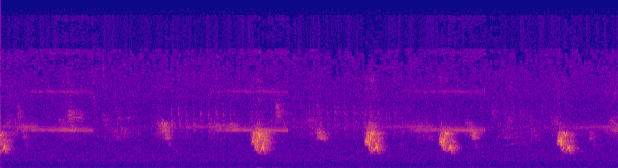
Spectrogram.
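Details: Sparrow calls heard over a dewy thatched roof in the morning: a series of short chirps, roughly one a second in the second half, with softer notes between and a faint high steady tone.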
